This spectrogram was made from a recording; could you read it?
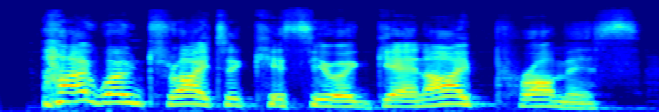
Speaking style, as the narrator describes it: laughed Alec

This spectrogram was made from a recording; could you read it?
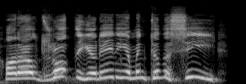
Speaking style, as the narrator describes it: shouted to them

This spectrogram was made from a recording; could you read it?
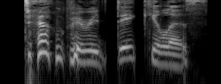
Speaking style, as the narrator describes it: Sarah answered, laughing

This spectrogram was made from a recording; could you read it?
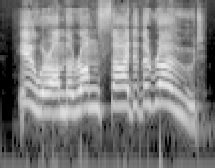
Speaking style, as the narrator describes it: shouted the mail cart man

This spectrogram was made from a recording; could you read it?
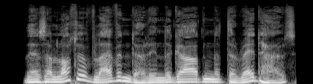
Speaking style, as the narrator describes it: said Aaron

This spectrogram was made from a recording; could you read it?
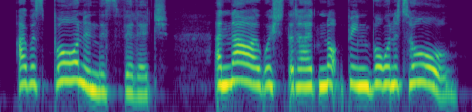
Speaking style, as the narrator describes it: said Tess sadly

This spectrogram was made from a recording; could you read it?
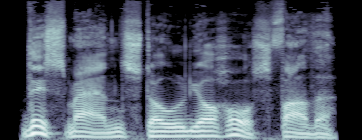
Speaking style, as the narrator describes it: I said

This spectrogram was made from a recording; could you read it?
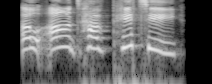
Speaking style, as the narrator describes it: I cried desperately

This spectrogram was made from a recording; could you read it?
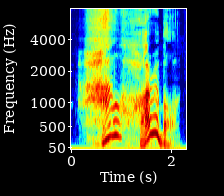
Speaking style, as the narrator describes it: exclaimed Mrs

